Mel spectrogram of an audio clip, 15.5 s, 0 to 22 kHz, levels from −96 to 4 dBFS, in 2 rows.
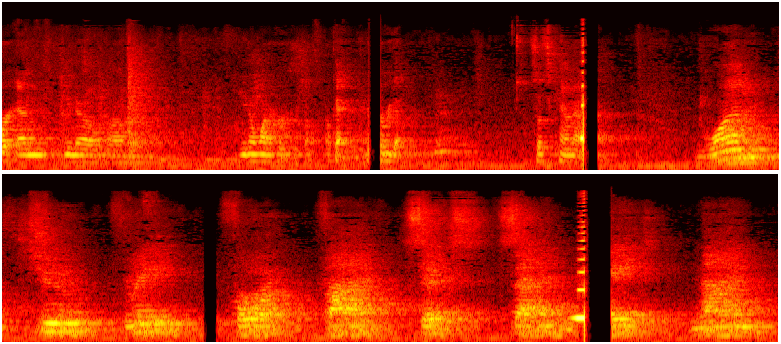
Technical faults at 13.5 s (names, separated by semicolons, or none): unstable filter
